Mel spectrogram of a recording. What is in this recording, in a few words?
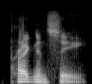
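"pregnancy", American English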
